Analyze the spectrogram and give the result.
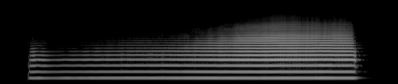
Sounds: trumpet, musical instrument, music, brass instrument

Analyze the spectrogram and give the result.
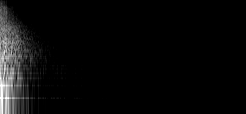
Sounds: gunshot, explosion

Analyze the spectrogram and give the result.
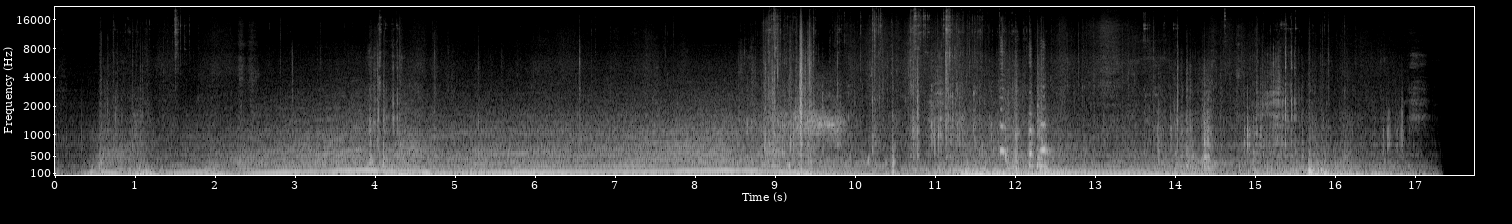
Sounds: engine, squeak, vroom, vehicle

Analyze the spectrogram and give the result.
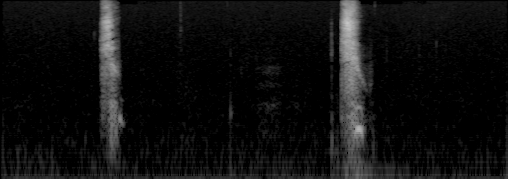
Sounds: respiratory sounds, sneeze

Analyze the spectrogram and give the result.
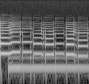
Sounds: guitar, musical instrument, electric guitar, plucked string instrument, music

